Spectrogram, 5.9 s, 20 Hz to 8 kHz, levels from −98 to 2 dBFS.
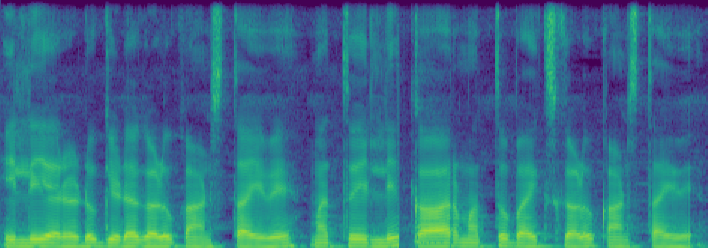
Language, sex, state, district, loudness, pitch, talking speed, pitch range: Kannada, female, Karnataka, Bidar, -18 LUFS, 105 Hz, 130 wpm, 100-110 Hz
